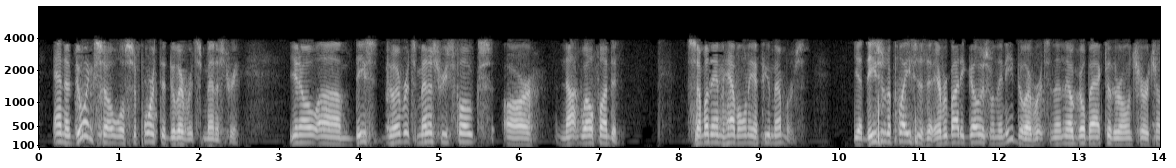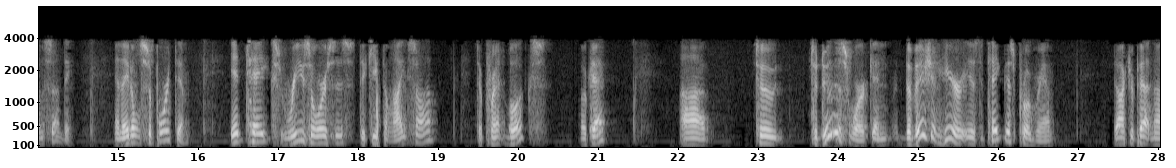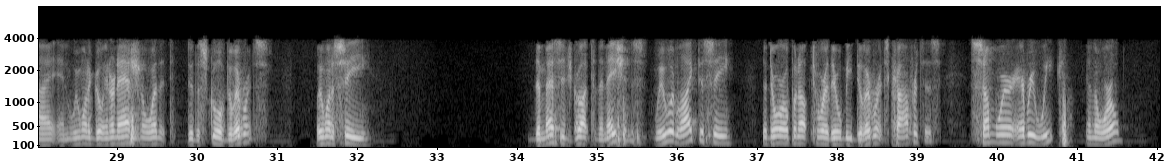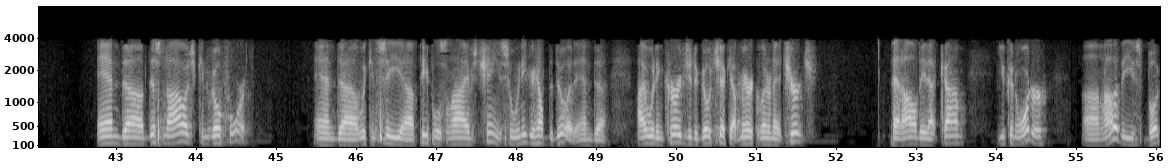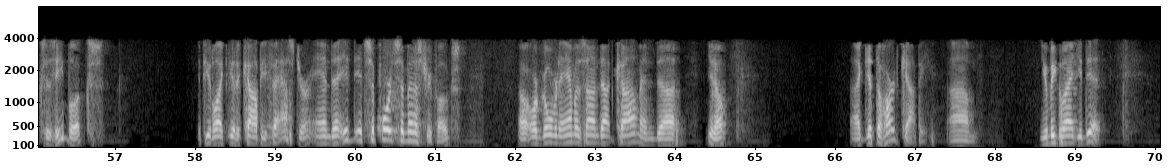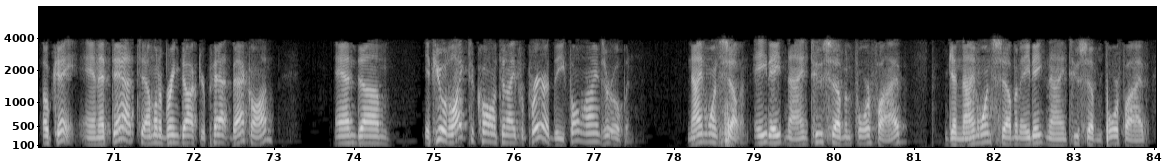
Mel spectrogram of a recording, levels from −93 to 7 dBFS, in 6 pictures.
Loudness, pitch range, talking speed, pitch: -19 LUFS, 125-160 Hz, 180 wpm, 145 Hz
